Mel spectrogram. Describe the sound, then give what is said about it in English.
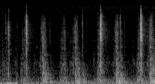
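Mechanical keys of a vintage typewriter at the Cambridge Typewriter Company shop in Arlington clack in a quick, uneven rhythm, each strike a sharp snap with a bright metallic edge, heard alone without any voices. “It is the sound of a typewriter at the Cambridge Typewriter Company in Arlington.”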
